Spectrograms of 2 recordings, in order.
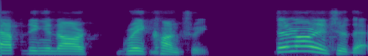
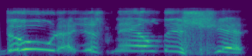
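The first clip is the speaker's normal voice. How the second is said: excited shout; 9 semitones higher than usual. Retold or imitated. Soldier texting the host from a war zone, shouting triumphantly. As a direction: whoop it out like a soldier who just scored. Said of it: "It's like".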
